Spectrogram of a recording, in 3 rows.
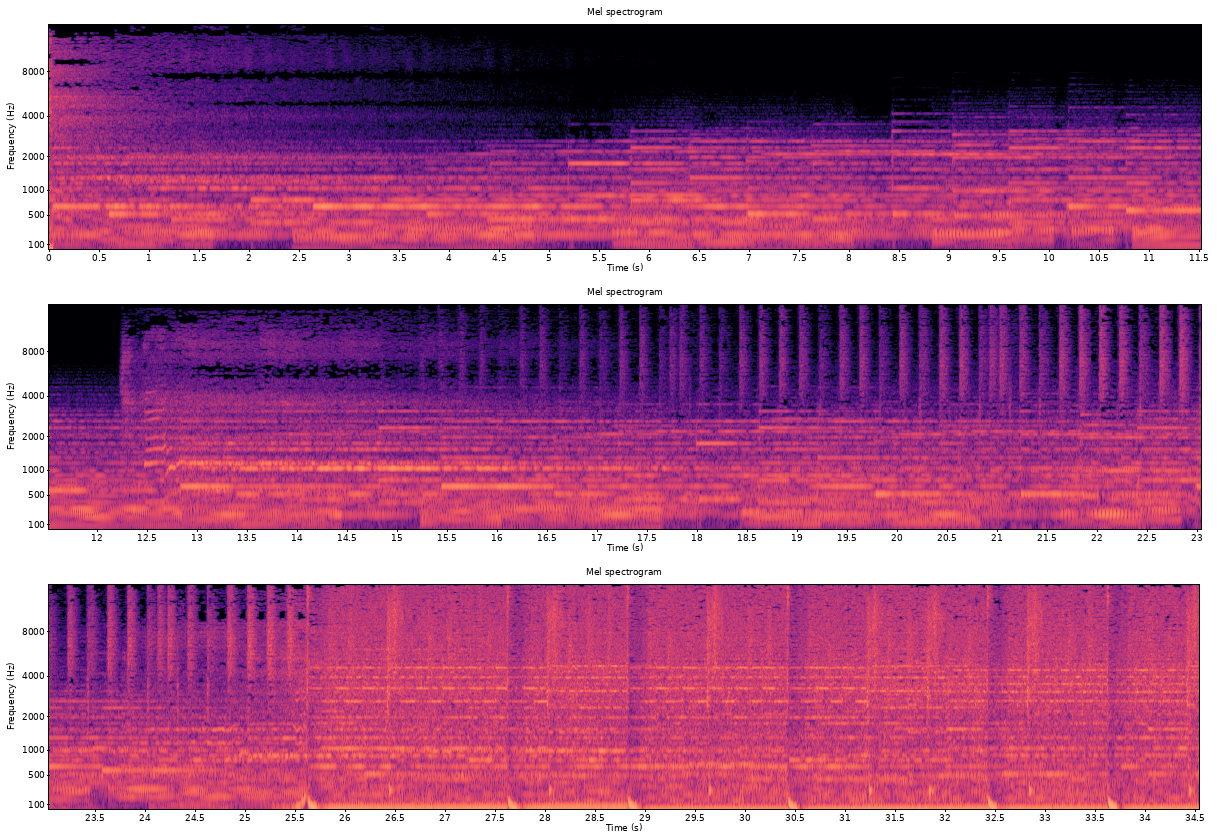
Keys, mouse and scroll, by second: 6.3 F3, 6.9 alt+middle click, 10.2 z, 13.0 alt+middle click, 13.6 alt+middle click, 13.8 alt+double middle click, 16.2-17.3 typing, 20.4-21.8 typing, 27.6 alt+middle click, 29.3 F3, 30.6 F3, 31.9 j.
